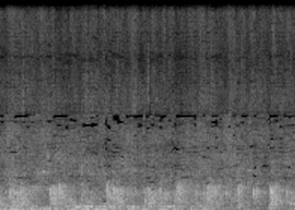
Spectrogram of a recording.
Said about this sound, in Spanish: Date un aplauso al Señor.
